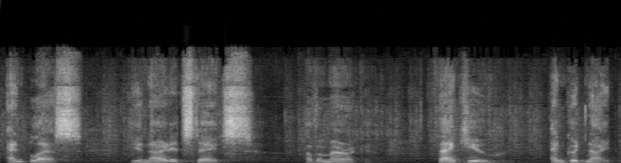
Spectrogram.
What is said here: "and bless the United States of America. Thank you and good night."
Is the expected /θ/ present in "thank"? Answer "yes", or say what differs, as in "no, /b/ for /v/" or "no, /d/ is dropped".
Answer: yes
